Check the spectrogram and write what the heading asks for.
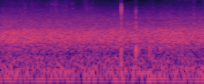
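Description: Steady rumble of passing highway traffic, with a couple of faint clicks just past the middle.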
